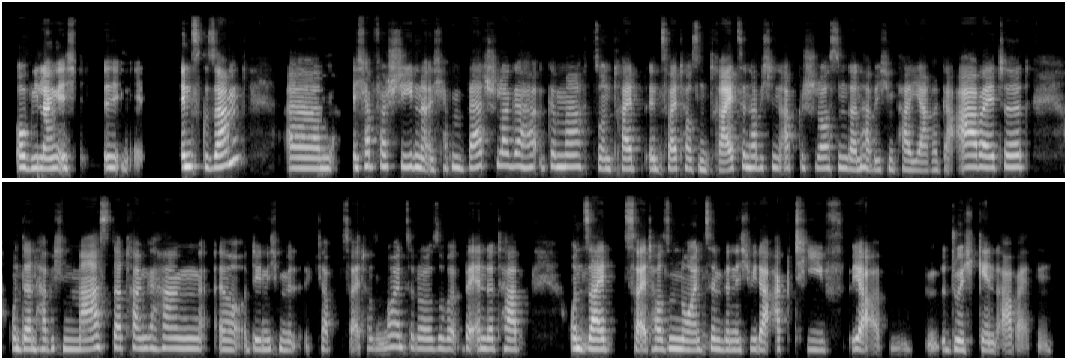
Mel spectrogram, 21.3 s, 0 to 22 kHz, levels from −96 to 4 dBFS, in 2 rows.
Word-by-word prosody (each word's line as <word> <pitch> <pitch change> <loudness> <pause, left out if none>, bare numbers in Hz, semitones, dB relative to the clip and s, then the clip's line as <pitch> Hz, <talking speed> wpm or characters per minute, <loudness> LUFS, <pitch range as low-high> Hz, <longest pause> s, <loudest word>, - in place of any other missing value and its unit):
Oh, 255 0 +6
wie 240 - +2
lange 235 +1 +8
ich 250 - -1 0.3
i 250 - -2 0.4
insgesamt? 270 +3 +7 0.5
Ähm, 235 -1 +1 0.2
ich 245 +2 -1
habe 285 -1 +1
verschiedene 265 -3 0
ich 215 +1 -8
habe 245 - -5
'n 245 -3 -3
Bachelor 285 +4 0
geha 270 -2 -1
gemacht, 265 0 -1
so 240 -3 -6
in 225 -1 -5
3 225 0 +1
in 225 -1 -3
2013 220 +1 +3
habe 250 - -1
ich 245 - -9
den 250 -2 -5
abgeschlossen, 245 0 -5
dann 215 +2 -1
habe 210 -3 -4
ich 205 - -10
'n 220 - -7
paar 210 +1 -2
Jahre 195 0 -3
gearbeitet, 260 +1 +3 0.4
und 225 0 -3
dann 220 -1 +1
habe 215 0 -4
ich 245 - -12
'n 215 -1 -3
Master 240 +4 +1
dran 240 -1 -2
gehangen, 230 -1 -1
äh, 210 -1 -5
den 210 0 -3
ich 210 - -7
mi 200 -4 -7
ich - - -19
glaube - - -8
2019 255 +2 -6
oder 220 -1 -3
so 230 0 -6
be 215 - -5
beendet 225 0 -1
habe, 215 -1 +1 0.4
und 230 -1 +3
seit 220 -1 +5
2019 215 -1 +1
bin 205 -1 -3
ich 205 +1 -6
wieder 215 -1 +1
aktiv, 205 -2 -5
ja, 225 - +2
äh, - - -21 0.4
d 285 -9 -10
durchgehend 200 -2 0
arbeiten. 170 +1 -7
230 Hz, 180 wpm, -23 LUFS, 215-255 Hz, 0.5 s, lange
